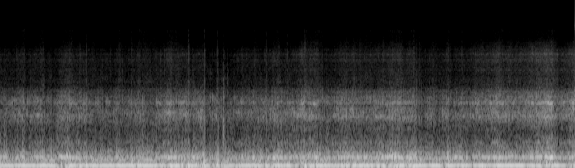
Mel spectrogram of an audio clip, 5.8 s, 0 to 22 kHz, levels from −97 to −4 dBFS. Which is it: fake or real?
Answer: fake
